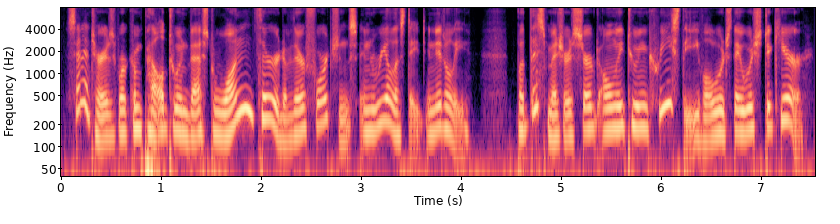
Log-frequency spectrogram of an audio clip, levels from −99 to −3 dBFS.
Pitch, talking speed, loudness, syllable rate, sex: 180 Hz, 230 wpm, -16 LUFS, 7.1 syllables/s, male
